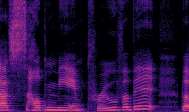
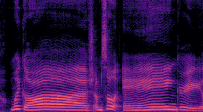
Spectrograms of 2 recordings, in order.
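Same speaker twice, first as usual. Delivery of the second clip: very slow, loud, elongated words, "gosh" stretched; 5 dB louder than usual. Showing how they stretch out phrases when talking: drawn-out words. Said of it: "the way it's like extended out".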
